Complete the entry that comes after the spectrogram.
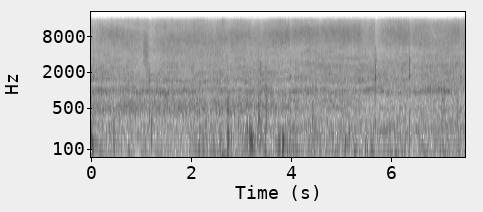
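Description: Diced tomatoes and onions sizzling steadily over high heat in an enamelled Dutch oven while a wooden spoon stirs them.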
